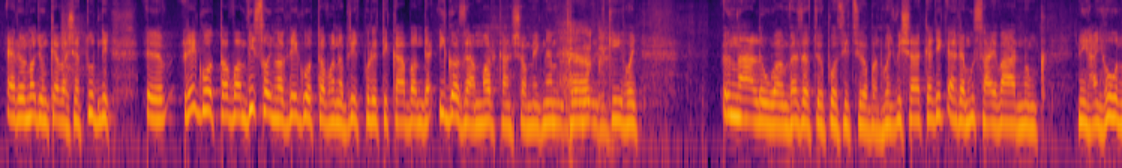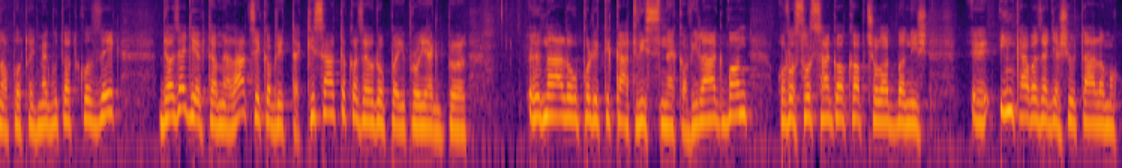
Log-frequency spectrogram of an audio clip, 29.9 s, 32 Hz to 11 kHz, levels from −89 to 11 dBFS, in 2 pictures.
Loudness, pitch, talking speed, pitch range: -17 LUFS, 165 Hz, 105 wpm, 150-185 Hz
